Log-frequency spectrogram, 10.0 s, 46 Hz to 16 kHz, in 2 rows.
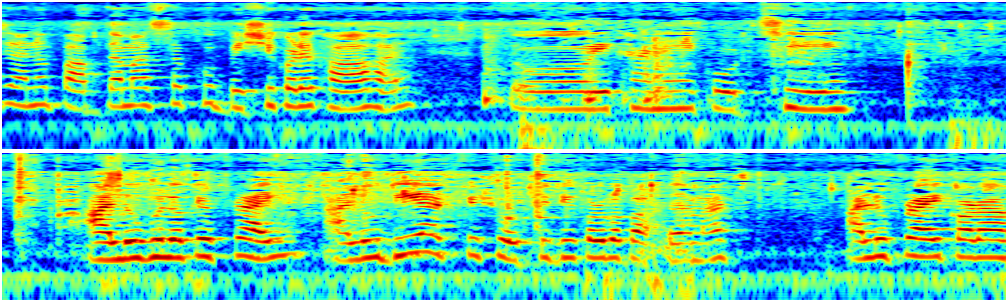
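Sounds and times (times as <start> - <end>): woman talking: 0.0 - 4.3, 5.4 - 10.0
potatoes sizzling in oil: 0.0 - 10.0.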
